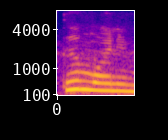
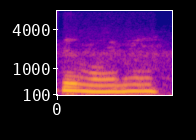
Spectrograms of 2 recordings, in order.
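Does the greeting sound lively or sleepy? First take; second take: lively; sleepy. First: It is said in a brighter, livelier voice. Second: It is said in a low, sleepy voice. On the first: The speaker calls it right. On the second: The speaker calls it wrong.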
